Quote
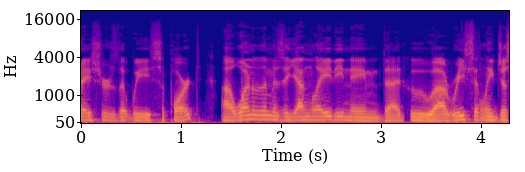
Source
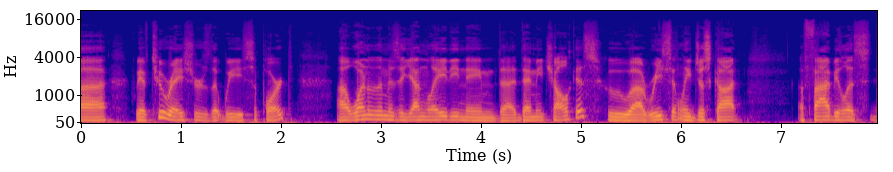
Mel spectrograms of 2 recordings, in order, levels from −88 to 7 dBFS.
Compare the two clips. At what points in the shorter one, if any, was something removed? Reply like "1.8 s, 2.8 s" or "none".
1.3 s, 3.2 s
